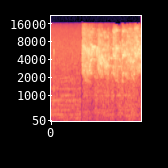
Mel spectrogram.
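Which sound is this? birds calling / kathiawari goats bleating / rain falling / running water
birds calling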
